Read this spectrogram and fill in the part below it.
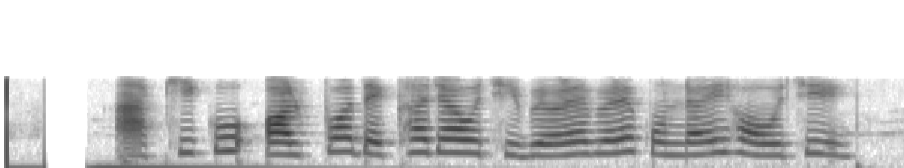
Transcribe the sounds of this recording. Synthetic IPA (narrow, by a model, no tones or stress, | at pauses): a̰kʰikuɔlpɔd̪ekʰad͡ʒawt͡ʃʰibeɾebeɾekuɳɖaiɦɔwt͡ʃʰi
